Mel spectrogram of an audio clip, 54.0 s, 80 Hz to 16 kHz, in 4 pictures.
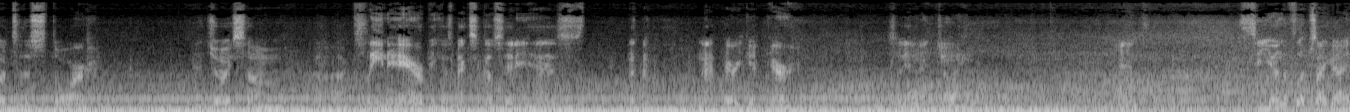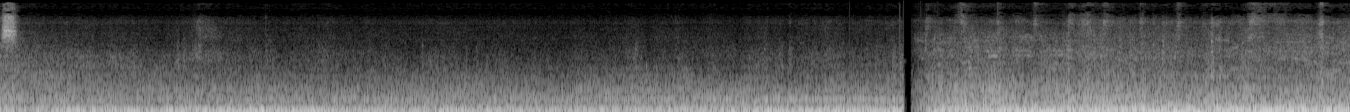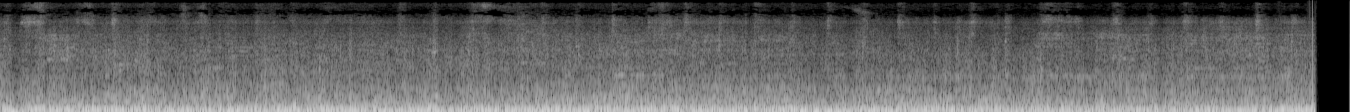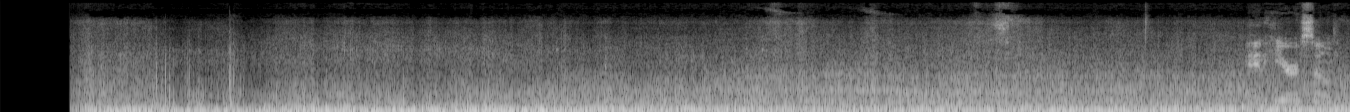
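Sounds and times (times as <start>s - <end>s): car road and engine rumble: 0.0s - 40.2s, 41.2s - 54.0s.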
